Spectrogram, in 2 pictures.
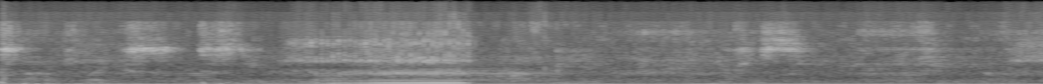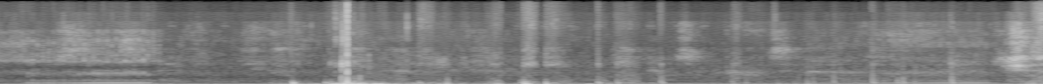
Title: pitbull snores lol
